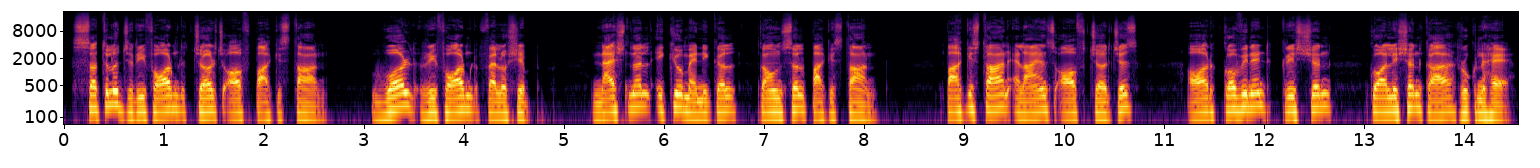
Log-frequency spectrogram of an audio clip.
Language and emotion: Urdu, neutral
